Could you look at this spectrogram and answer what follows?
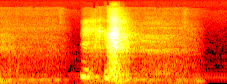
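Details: Quick inhaled catch followed by one sharp, explosive sneeze from a female Twitch streamer during a live stream, part of a compilation of her rapid sneezes.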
